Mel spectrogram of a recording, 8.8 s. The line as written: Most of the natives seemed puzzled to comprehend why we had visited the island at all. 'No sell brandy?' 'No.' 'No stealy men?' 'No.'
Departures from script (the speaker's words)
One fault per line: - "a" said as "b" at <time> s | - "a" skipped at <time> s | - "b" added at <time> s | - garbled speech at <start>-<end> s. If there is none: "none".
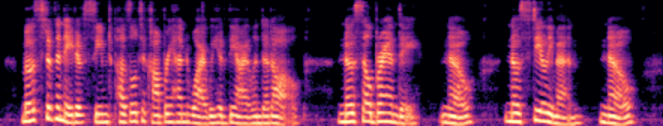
- "visited" skipped at 3.1 s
